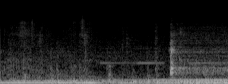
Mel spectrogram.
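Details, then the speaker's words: 2004 Cummins diesel with newly installed FASS lift pump, fuel lines not yet connected; steady low electric hum with pump drone cutting in, pump cycling fuel normally after earlier wrong relay wiring had kept the old pump from running. "yep sounds like she's cycling fuel through there now"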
